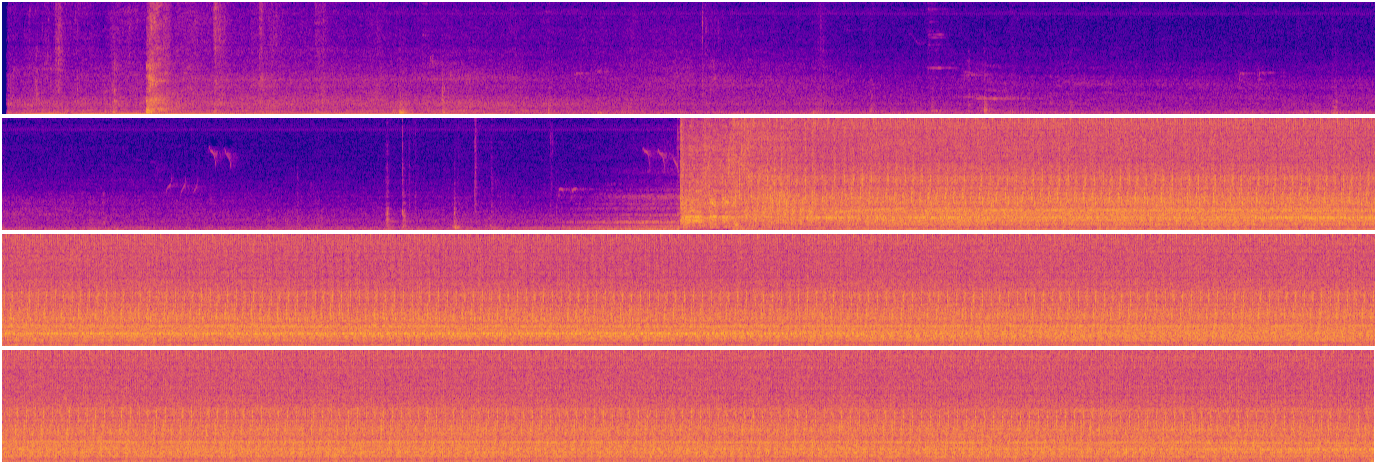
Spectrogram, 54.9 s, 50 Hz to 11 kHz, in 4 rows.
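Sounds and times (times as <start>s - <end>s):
car engine starting and idling: 17.5s - 54.9s
engine knocking: 20.6s - 54.9s.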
